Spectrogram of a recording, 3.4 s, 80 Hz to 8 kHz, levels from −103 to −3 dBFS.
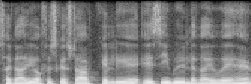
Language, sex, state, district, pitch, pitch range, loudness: Hindi, male, Delhi, New Delhi, 115 Hz, 115-120 Hz, -14 LUFS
